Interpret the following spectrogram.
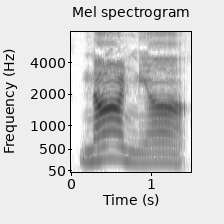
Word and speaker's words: ನಾಣ್ಯ: English ಅಲ್ಲಿ pronounce ಮಾಡಬೇಡಿ ಇಲ್ಲಿ ಣ ಇರುವುದರಿಂದ ಣ ಅಂತ ನಾವು ಮಾಡಬೇಕು ಣ ಮತ್ತು ನ ಗೆ ಡಿಫರೆನ್ಸ್ ಇದೆ ನೋಡಿಕೊಳ್ಳಿ ಉಚ್ಚಾರ ಮಾಡಿಕೊಳ್ಳಿ ಣ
